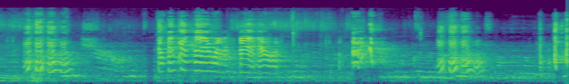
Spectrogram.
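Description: A parrot chatters in bursts of shrill, speech-like babble with rising and falling tones, broken by short pauses; laughter-like sounds come through in a small room.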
